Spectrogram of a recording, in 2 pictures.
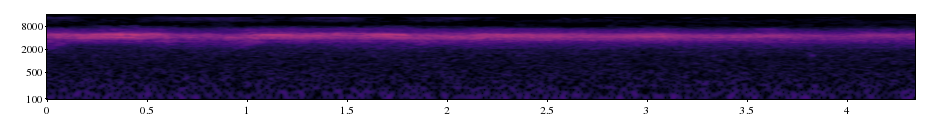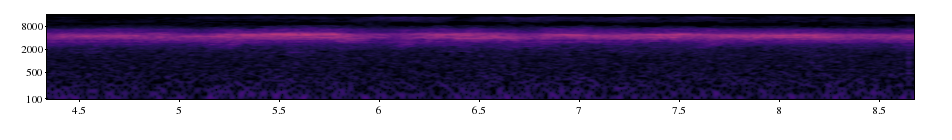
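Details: Summer cicadas in Japan, males singing with their tymbals, fill the air with a dense, steady high-pitched shrill that swells and dips slightly in loudness, with no other clear sounds.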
